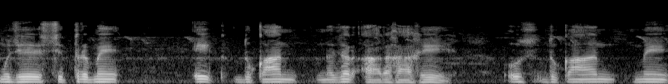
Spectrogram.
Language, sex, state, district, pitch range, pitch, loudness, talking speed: Hindi, male, Madhya Pradesh, Dhar, 110-120 Hz, 115 Hz, -19 LUFS, 115 wpm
